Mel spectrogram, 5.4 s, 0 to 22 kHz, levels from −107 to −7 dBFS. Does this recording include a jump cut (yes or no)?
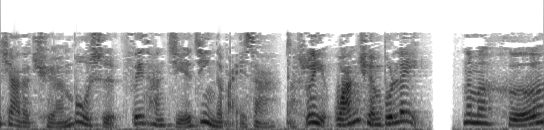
yes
